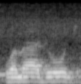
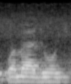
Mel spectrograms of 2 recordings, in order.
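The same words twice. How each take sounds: Both takes have the same delivery.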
